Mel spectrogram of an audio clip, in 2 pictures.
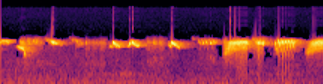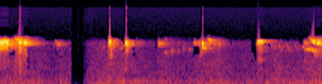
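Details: Continuous whistled song of an Asian pied starling, used to provoke fighting: clear high notes and loud harsh bursts in the first five seconds, then a brief silence and scattered single whistles.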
